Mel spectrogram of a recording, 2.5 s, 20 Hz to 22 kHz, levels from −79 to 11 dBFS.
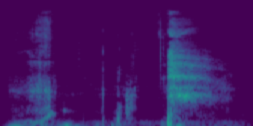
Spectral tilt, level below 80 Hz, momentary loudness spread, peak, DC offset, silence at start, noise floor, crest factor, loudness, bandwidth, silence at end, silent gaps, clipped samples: -1.5 dB/octave; -48 dBFS; 24 LU; -12 dBFS; under 0.1%; 0.05 s; -54 dBFS; 24 dB; -31 LUFS; 16.5 kHz; 0.25 s; none; under 0.1%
